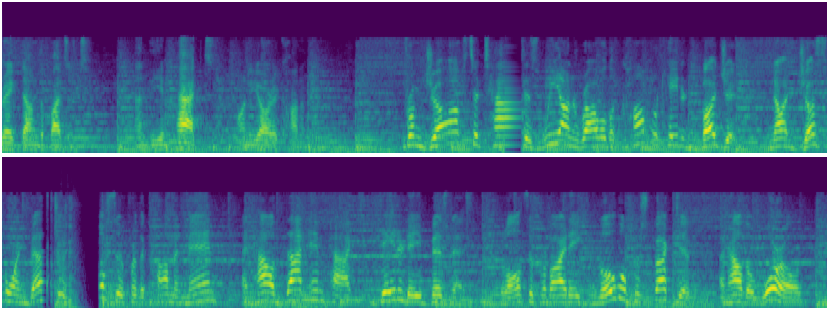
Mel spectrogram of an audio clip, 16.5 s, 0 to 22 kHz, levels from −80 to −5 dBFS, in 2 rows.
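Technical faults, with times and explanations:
5.03 to 5.21 s, long network dropout: about 0.16 s of audio goes missing and never comes back. The gap isn't silent. The receiver keeps stretching the last bit of sound into a smeared buzz that covers the whole hole, so it sounds like a brief drawn-out blur rather than a clean cut. This is most likely a burst of lost packets. On this call path the band already stops around 8 kHz.
8.65 to 8.93 s, repeated packet loss (robotic sound): five short holes land close together, the longest about 39 ms, and roughly 43% of this stretch is patched rather than real audio. Each patch repeats the last fragment, and the next gap arrives before things settle. That gives a choppy stutter with small pieces missing. It leads straight into the next fault.
8.93 to 9.26 s, long network dropout: right after the choppy patch, about 0.28 s is lost outright. Concealment carries the last sound as a fading buzz for a couple of tenths of a second, then about 100 ms of silence follows before audio resumes, with a few milliseconds trimmed at the rejoin. 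It's likely the same network trouble getting worse into a full outage.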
